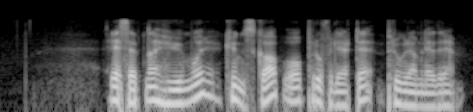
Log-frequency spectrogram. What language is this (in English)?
Norwegian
